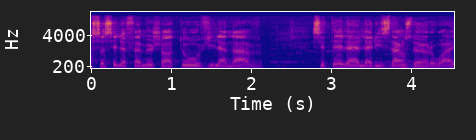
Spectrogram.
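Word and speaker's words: Wilanów: Villanove, excusez. Parce que le W se prononce comme un V. Donc, c'est Villanove.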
